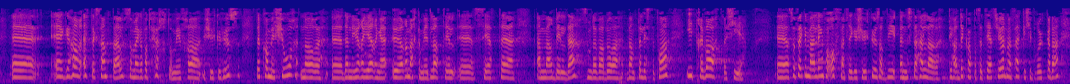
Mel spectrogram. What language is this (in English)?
Norwegian Nynorsk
